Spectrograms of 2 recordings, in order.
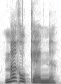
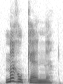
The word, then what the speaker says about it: Marocaine: Marocaine. Marocaine. So that N gets very obviously pronounced.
